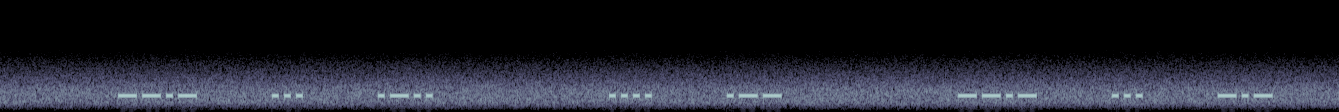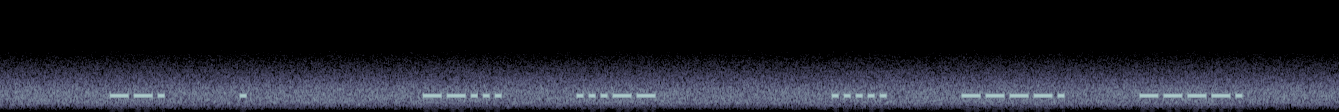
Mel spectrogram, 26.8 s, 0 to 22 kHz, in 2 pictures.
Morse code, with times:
1.2-4.3 QSL
6.1-7.8 HW
9.6-12.7 QSK
14.5-15.9 GE
17.6-19.9 73
21.7-25.8 599

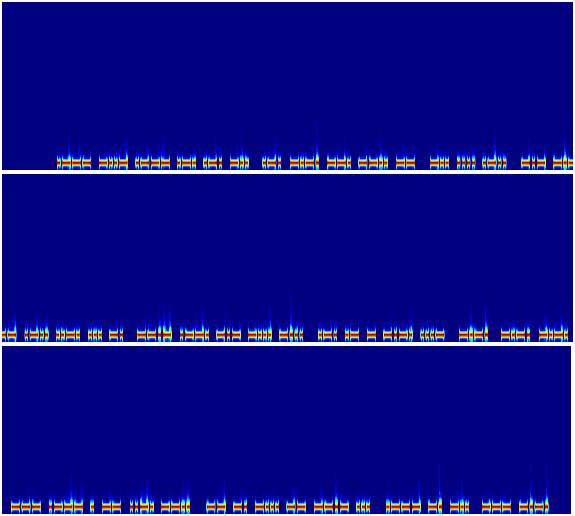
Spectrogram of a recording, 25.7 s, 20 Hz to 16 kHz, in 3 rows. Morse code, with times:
0.8-3.7 JXJRRD
3.9-6.2 RCGZM
6.4-7.6 DHL
7.8-10.4 KYLFSN
10.6-13.1 QPKBB
13.3-15.2 RATCV
15.4-15.8 C
16.1-17.0 CC
17.3-19.9 OJEMFZ
20.2-22.6 MNBMQS
22.9-24.1 JND
24.3-25.3 OC

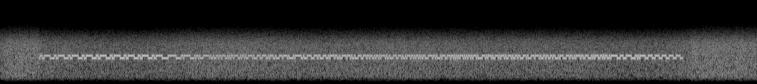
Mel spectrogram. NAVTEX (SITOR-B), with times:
2.1-3.1 SUWJW
2.9-3.9 TVOIJ
3.8-4.7 EOTRP
4.6-5.6 QJQJF
5.4-6.4 FXHAE

